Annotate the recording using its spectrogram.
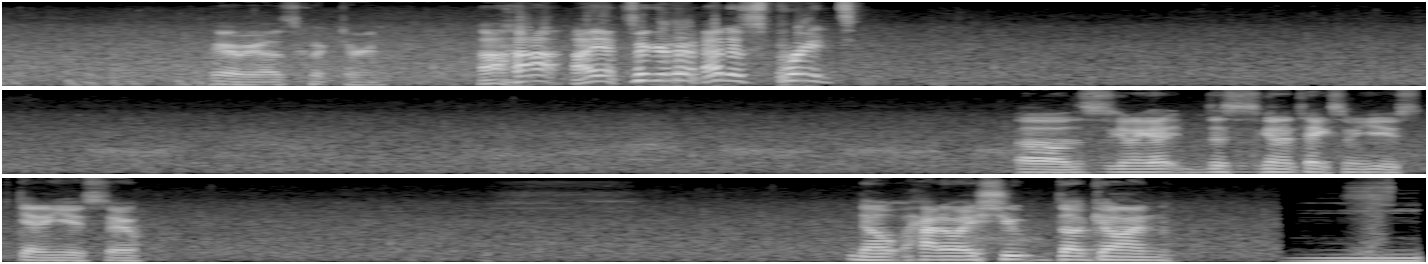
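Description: A man talks with animation, close to a microphone, in short bursts.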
